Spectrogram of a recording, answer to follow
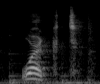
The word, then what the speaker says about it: worked: work desv certo então o Ed vai ter som de worked worked i worked a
